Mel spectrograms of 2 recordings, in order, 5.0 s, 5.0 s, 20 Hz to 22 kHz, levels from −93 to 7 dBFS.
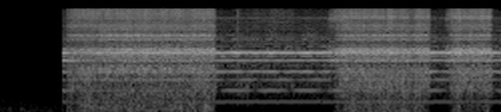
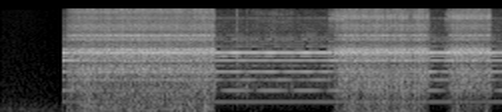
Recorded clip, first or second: second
